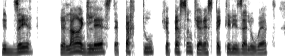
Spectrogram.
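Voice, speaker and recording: A man's voice: on the high side, brisk, a little mellow, dry recording. Earnest Quebec French man, dry sound. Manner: earnest, many fillers and restarts. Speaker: podcast co-host, teacher. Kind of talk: casual sports chat. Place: podcast studio.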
